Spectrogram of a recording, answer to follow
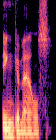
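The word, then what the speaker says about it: Ingoldmells: Gold mels called BJs now that's pronounced Ingels oh Ingels that's an English thing I guess yeah called BJs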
